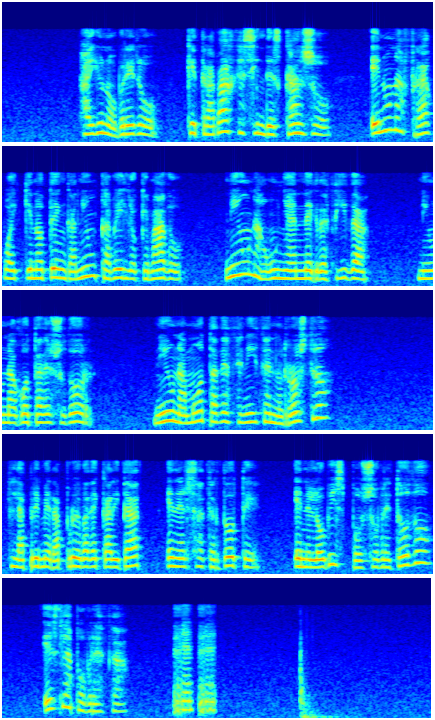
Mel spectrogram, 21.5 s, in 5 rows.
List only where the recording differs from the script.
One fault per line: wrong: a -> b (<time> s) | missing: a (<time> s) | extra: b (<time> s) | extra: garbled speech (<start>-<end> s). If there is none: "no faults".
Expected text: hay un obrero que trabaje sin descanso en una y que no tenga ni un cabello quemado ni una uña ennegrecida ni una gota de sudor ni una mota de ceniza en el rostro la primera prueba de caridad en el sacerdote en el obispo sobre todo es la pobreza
extra: fragua (4.0 s)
